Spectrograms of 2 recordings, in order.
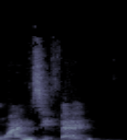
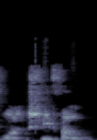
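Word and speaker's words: Wang Zifeng (王熙凤): I just have so many feelings about Wang Zifeng. And I'm sorry that I'm, like, butchering your language. – You are. You are butchering it bad. It's Wang Zifeng.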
